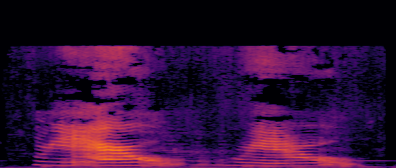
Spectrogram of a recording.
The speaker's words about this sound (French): Le ronronnement, le cri du chat.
